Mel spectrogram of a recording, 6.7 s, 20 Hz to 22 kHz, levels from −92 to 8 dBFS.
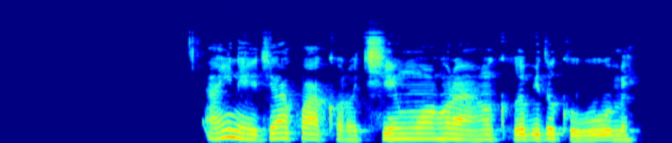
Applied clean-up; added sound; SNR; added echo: none; none; none; none.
